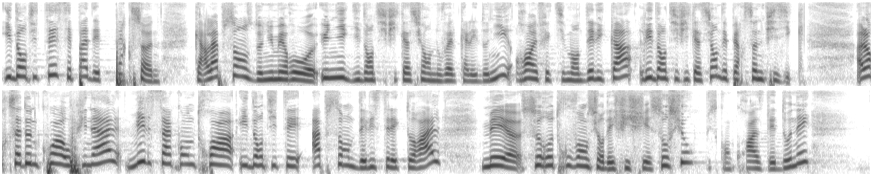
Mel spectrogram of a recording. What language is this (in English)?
French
